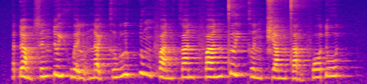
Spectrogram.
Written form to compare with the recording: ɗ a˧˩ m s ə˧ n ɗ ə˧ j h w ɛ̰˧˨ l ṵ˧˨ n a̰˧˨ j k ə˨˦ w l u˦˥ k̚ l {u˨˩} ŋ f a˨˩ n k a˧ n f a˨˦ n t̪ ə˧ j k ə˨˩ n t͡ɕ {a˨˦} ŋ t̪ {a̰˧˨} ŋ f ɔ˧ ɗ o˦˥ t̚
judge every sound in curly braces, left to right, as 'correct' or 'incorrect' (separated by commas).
incorrect, incorrect, correct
